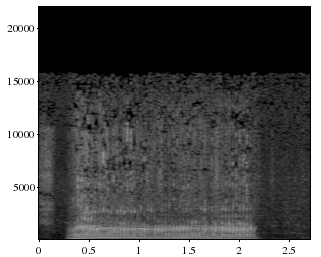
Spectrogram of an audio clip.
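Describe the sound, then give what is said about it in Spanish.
A voice imitates a motorcycle engine with one loud, sustained buzzing drone lasting about two seconds, its pitch rising slightly at the start and sagging toward the end before stopping abruptly. “En un manicomio llega el inspector para hacer una revisión y en eso pasa un loco imitando una moto.”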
